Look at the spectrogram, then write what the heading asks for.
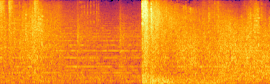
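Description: Naval gunfire from an enemy cruiser in World of Warships Legends, a single heavy boom landing midway through a steady rumble of ship noise, with a brief louder burst that fades back into the continuous background.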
